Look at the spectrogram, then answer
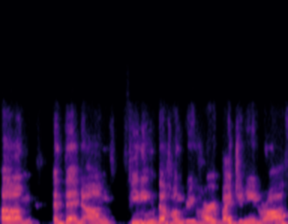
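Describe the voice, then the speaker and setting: With an American accent and a normal speaking voice, a woman speaks at a moderate pace in a fairly high pitch. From US, mainly Michigan; also Colorado, Texas. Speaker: food content creator and performer. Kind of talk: casual interview.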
